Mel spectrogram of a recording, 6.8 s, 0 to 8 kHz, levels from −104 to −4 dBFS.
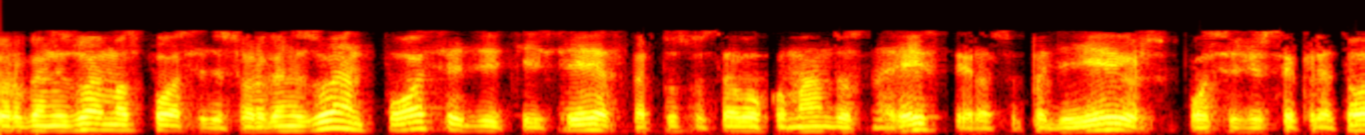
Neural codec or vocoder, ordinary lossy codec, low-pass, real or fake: codec, 44.1 kHz, 7.8 kbps, DAC; AAC, 16 kbps; 7.2 kHz; fake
